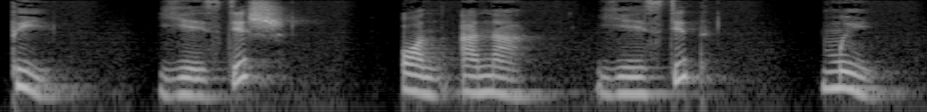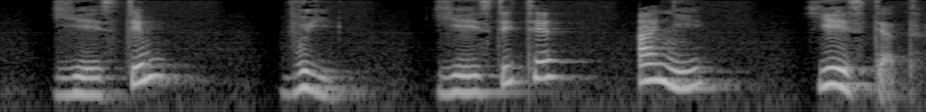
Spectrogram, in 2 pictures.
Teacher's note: Auf der ersten Silbe. Ja, die Betonung ist hier immer auf der ersten Silbe.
